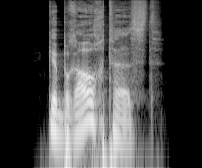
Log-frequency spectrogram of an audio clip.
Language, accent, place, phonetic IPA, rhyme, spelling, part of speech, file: German, Germany, Berlin, [ɡəˈbʁaʊ̯xtəst], -aʊ̯xtəst, gebrauchtest, verb, De-gebrauchtest.ogg
- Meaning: inflection of gebrauchen: 1. second-person singular preterite 2. second-person singular subjunctive II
